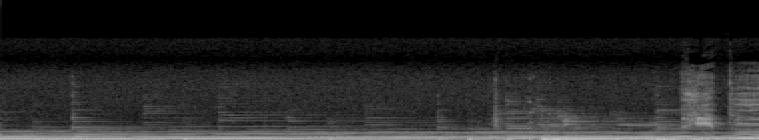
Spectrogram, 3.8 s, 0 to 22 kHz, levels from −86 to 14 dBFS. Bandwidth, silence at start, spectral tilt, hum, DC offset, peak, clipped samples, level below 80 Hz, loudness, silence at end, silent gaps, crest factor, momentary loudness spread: 11.5 kHz; 0 s; -7 dB/octave; none; under 0.1%; -4 dBFS; under 0.1%; -62 dBFS; -18 LUFS; 0 s; none; 14 dB; 8 LU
